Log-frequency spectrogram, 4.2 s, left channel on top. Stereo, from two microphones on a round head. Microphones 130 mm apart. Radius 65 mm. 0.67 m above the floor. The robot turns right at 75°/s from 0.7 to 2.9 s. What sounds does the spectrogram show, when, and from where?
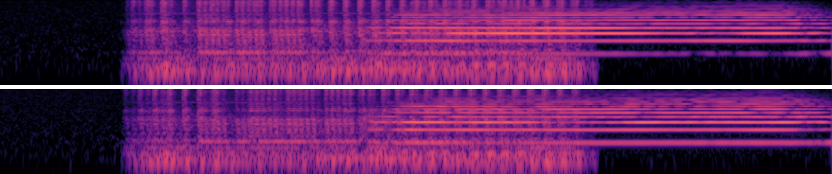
1.8 s a trumpet: 85° left, 5 m; by 4.1 s 165° left, 5 m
